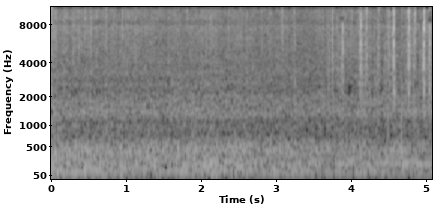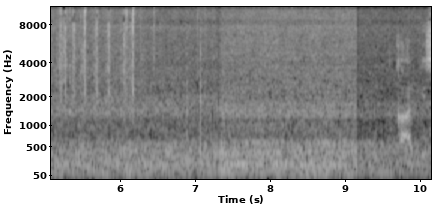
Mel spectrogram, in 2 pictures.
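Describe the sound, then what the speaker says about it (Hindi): Heavy cloudburst rain pounds the roof of a car as it drives along a road, a dense, steady roar that blends with road and engine noise from start to finish. "बूंदें इतनी भारी हो रही है, गाड़ी के ऊपर लग रहा है पत्थर गिर रहे हैं"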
